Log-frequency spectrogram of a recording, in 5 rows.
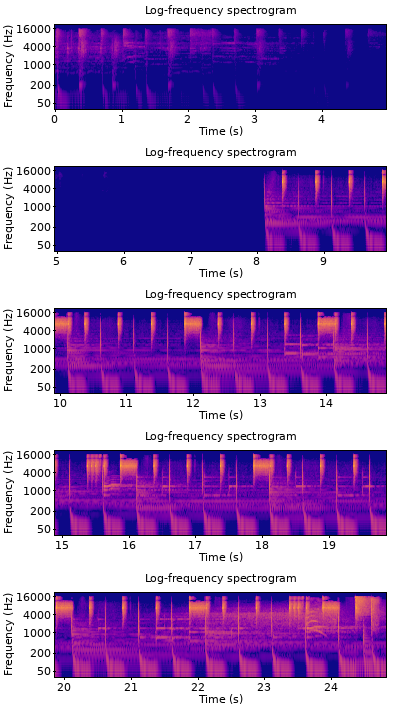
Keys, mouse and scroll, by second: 0.5 Tab, 0.8 scroll down 3, 1.0 middle click, 1.9-2.4 scroll up 5, 2.4-3.6 shift+middle drag, 3.6 click, 5.0-8.4 middle drag, 9.0-10.7 drag, 10.7 ctrl+z, 11.8 click, 12.2 middle click, 12.4 Tab, 12.6 click, 14.7 scroll down 1, 14.8 middle click, 15.5 z, 15.8 z, 16.0 scroll up 1, 16.9 click, 17.4 Tab, 18.5 shift+click, 18.8 g, 21.0 Tab, 21.1-21.8 scroll down 1, 21.8-23.2 scroll down 1, 23.2-24.3 scroll down 1, 24.3-24.8 scroll down 1.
